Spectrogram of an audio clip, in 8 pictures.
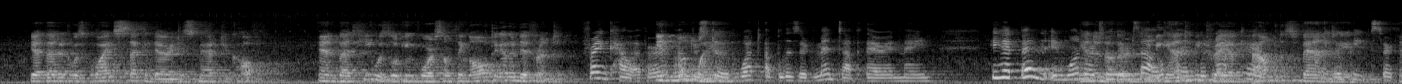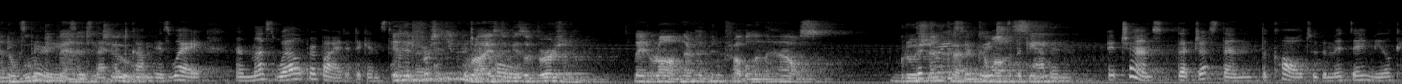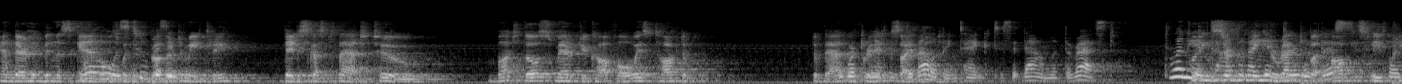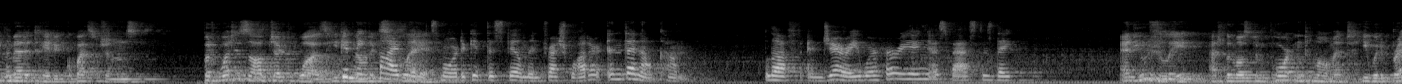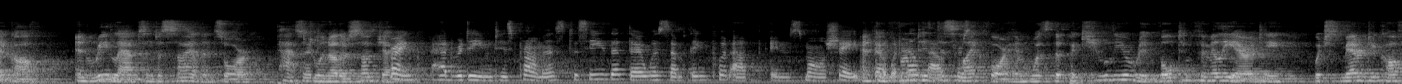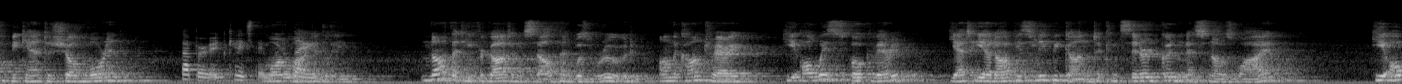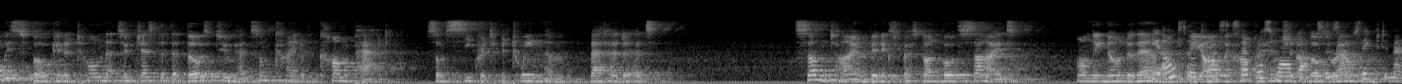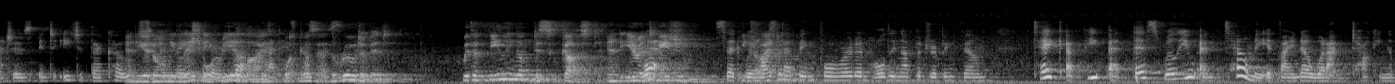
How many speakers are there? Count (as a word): two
